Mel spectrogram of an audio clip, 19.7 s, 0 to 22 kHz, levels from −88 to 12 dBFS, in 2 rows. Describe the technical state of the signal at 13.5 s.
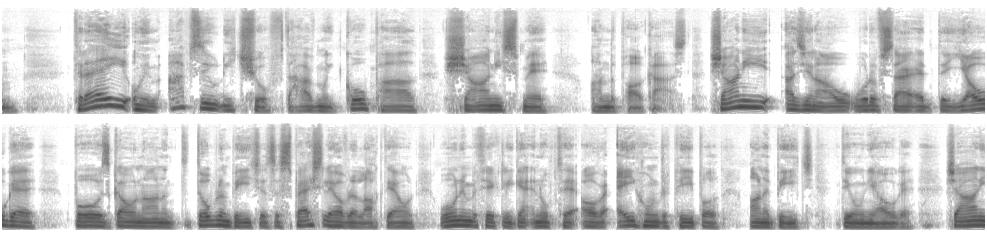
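The signal at 13.5 s is intact, with no audible fault in the speech at that point.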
